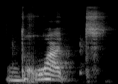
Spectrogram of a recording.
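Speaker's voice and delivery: "Droite" said drwat; teacher modelling "Droite" with its last consonant; sounded final t. Shown as a demonstration. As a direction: release the t at the end of "Droite". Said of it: "E at the end".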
